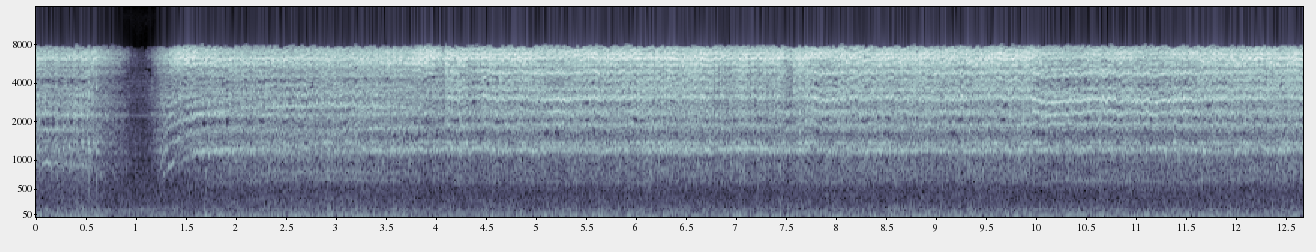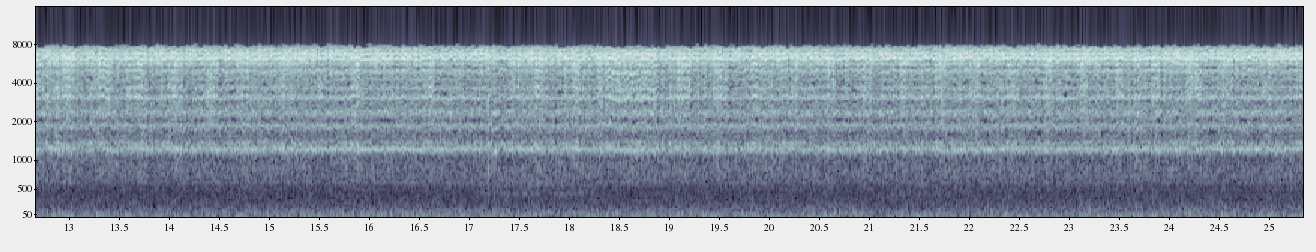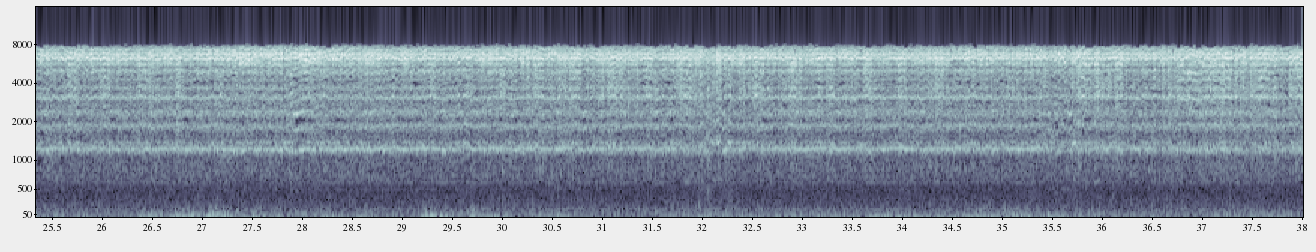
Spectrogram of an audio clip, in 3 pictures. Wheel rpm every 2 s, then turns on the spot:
90, 160, 160, 160, 160, 160, 160, 160, 160, 160, 160, 160, 160, 160, 160, 160, 160, 160, 160.
none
